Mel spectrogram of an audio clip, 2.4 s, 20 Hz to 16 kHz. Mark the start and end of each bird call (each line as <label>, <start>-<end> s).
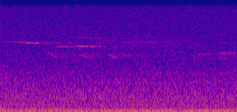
Black-capped Chickadee (Poecile atricapillus), 0.0-2.4 s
